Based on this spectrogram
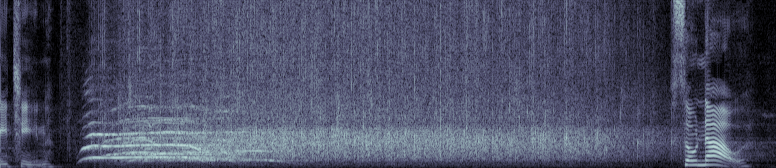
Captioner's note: applause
